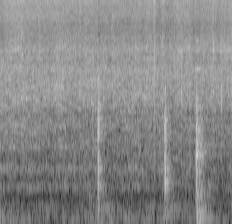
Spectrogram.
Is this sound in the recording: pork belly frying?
yes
